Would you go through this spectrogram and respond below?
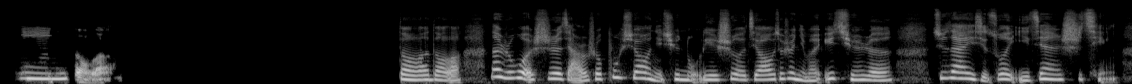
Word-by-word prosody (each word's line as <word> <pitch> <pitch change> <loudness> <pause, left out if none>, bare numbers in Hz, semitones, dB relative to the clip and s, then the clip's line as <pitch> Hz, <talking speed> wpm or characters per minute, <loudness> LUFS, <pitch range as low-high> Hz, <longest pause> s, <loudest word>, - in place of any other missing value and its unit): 嗯， 265 -1 +3
懂 - - +2
了。 - - -1 2.8
懂 225 -4 +5
了 215 +1 +3
懂 210 -2 +1
了。 - - 0 0.3
那 355 0 +3
如 290 -2 0
果 285 -5 +4
是， 260 +2 0
假 - - -1
如 - - 0
说 245 +5 0
不 320 +6 -2
需 305 0 -4
要 280 -3 +2
你 205 - -2
去 235 - -1
努 210 +1 -1
力 215 0 0
社 210 +1 -2
交， 220 +1 0
就 260 +2 -2
是 265 0 +1
你 215 -5 +2
们 175 +1 -3
一 260 - -1
群 235 -6 -1
人， 195 -1 0 0.4
聚 290 -1 -4
在 285 -2 +2
一 255 - +3
起 190 -8 -3
做 240 +8 0
一 185 -5 -2
件 235 +3 +1
事 230 +1 -5
情， 255 +1 -8
240 Hz, 205 characters per minute, -21 LUFS, 215-270 Hz, 2.8 s, 懂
